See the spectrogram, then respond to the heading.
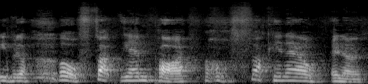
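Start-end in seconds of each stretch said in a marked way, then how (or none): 0.4-3.2 put-on scared-stiff wailing, slow drawn-out panic. Acting out a character who sees a Star Destroyer appear: mock panic. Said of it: "he'd shit his pants".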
